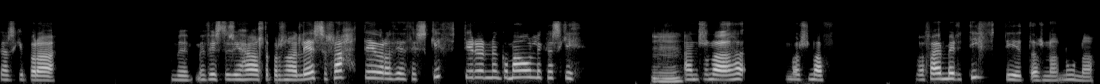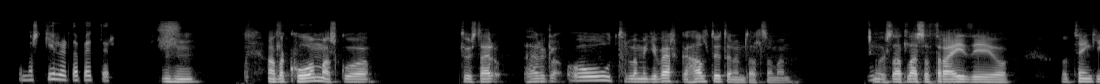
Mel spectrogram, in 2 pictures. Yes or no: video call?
yes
